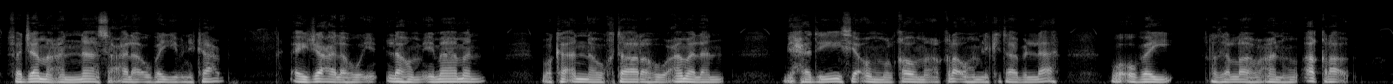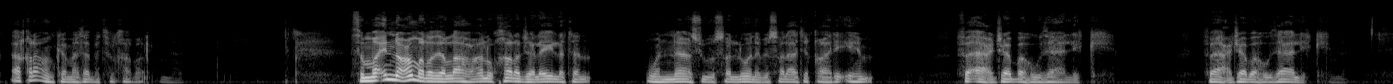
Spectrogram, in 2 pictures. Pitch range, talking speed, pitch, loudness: 110-130 Hz, 95 wpm, 120 Hz, -24 LUFS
